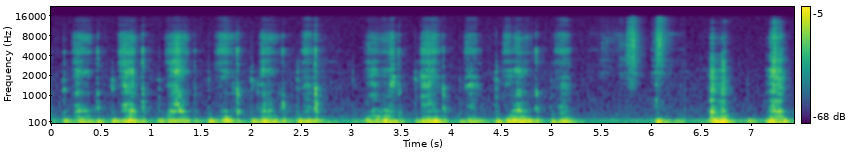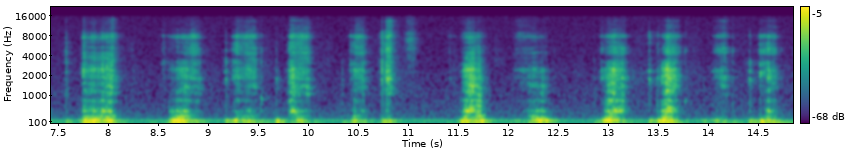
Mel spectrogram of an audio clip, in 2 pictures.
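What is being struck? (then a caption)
Wax-coated scratch-art paper. A narrow carving chisel tip, held by a hand with blue-painted nails, scratches across a flat sheet of black wax-coated scratch-art paper resting on a wooden table. A rapid series of short, dry rasping strokes is heard, each with a low, thudding body and a bright, crackling scrape. The black coating flakes off as it is scratched.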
